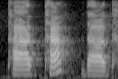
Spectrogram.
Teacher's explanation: సో దంతాల సహాయంతో పలుకుతాము కాబట్టి తా వర్గానికి సంబంధించినటువంటి వాటిని థా, థ, దా, ధ అండి, దంత్యములు అంటారు. దంతాల సహాయంతో మనము పలుకుతాము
